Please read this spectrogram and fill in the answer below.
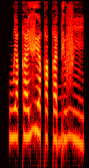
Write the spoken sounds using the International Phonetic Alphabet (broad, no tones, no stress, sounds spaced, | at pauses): w i q i vʲ o j q ʊ q i bʲ u v i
